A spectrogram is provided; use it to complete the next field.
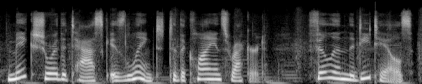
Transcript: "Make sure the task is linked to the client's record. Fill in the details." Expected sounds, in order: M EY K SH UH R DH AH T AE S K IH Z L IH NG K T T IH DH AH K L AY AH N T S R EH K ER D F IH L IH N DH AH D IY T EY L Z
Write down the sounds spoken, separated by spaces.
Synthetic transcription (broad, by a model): M EY K SH UH R DH AH T AE S K IH Z L IH NG K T T IH DH AH K L AY AH N T S R EH K ER D F IH L IH N DH AH D IY T EY L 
